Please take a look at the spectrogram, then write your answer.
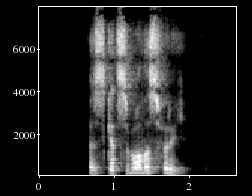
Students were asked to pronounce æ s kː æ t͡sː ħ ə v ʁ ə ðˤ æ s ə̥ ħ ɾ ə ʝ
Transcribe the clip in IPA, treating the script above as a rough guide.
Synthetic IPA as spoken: æ z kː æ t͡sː s ə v ʁ ə ðˤ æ s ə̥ f ɾ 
